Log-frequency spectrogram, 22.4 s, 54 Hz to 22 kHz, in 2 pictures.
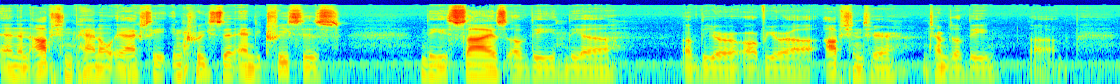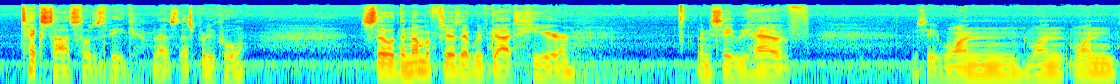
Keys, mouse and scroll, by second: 7.8-9.1 scroll, 15.0-15.4 scroll, 15.4-18.0 middle drag, 18.0-19.5 scroll, 19.5-22.4 middle drag.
